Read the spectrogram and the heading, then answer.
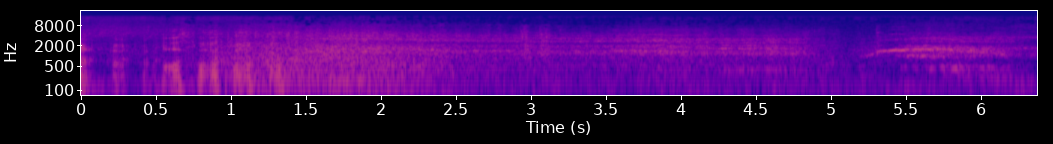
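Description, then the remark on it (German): A horse neighs with a long, shrill whinny while hooves clip-clop on a stud farm with 70 to 80 horses, a dense stable-yard bustle with another whinny rising near the end. “Das ist ein Gestüt. Wir haben zwischen 70 und 80 Pferde.”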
